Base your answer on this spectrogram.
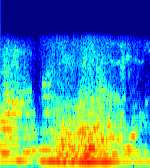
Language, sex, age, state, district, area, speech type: Bengali, male, 30-45, West Bengal, Paschim Bardhaman, urban, conversation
